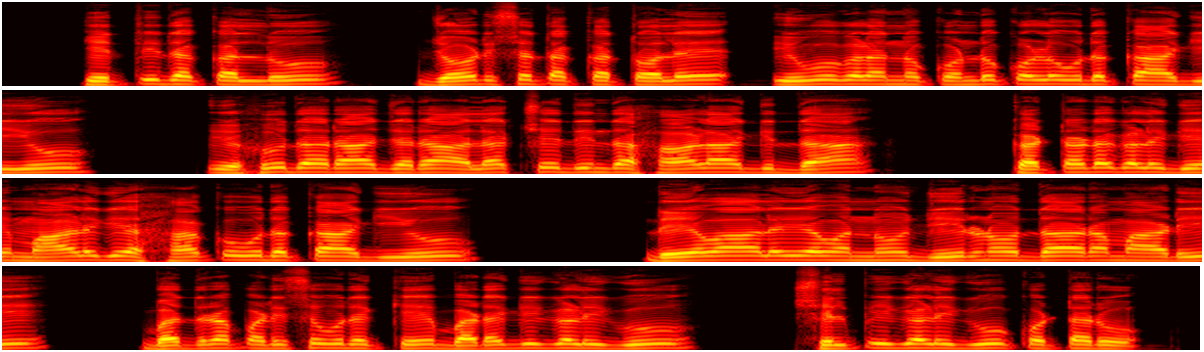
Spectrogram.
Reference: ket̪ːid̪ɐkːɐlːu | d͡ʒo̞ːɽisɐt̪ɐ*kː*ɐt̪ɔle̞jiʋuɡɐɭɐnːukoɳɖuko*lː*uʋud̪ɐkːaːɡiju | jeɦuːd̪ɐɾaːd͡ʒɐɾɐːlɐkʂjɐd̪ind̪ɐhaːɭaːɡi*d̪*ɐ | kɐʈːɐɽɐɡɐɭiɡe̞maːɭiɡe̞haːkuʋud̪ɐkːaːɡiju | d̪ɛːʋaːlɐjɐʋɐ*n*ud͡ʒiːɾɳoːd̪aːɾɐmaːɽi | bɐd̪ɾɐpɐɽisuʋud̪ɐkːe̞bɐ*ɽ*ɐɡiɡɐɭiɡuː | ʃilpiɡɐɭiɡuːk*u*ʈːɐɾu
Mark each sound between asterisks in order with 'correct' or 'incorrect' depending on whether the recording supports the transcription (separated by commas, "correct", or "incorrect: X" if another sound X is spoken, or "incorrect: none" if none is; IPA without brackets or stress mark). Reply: correct, incorrect: ɭː, incorrect: d̪ː, incorrect: nː, correct, incorrect: ɔ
